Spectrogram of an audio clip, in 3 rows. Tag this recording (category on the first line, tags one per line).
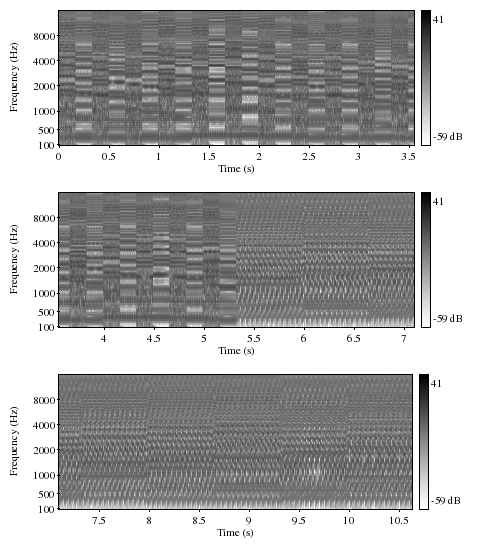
Sound effects > Electronic / Design
8-bit
Alarm
Beep
Chiptune
Warning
